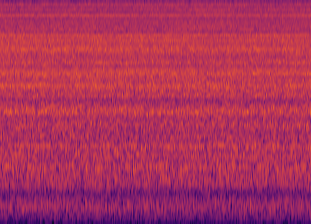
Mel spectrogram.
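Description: Hot air blower running steadily on a circuit board while a phone charger port is swapped, a constant loud broadband hiss and whoosh lasting the whole stretch with no talk.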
